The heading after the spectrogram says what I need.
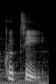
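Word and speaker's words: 九時: ฮั จิจิ 9 น คุจิ อัน นี้ ก็ เหมือน กัน นะ คะ ไม่ ใช่ คิจิ นะ คะ หลาย คน อาจ จะ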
